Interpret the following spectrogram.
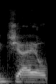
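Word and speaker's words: gaol: Goal? Yeah. Yeah, so it's actually jail, but what a disgusting spelling of a word that is.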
